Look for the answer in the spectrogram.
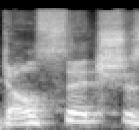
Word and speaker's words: Dulcich: getting Greg Dulcich. Is that how you say his name, Kerrane? – That is how you say it.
